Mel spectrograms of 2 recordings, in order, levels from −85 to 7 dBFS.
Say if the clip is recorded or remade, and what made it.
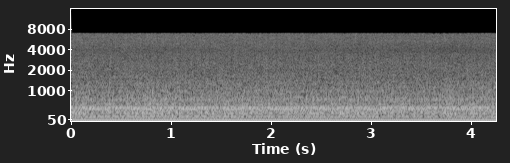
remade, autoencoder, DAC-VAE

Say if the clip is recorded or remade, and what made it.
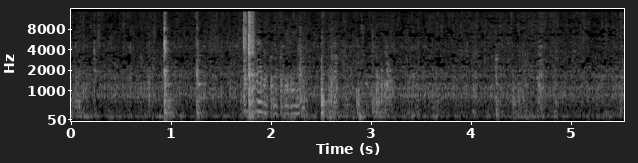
recorded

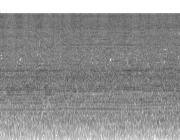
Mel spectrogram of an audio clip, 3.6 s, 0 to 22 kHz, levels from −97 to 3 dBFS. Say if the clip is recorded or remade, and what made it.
recorded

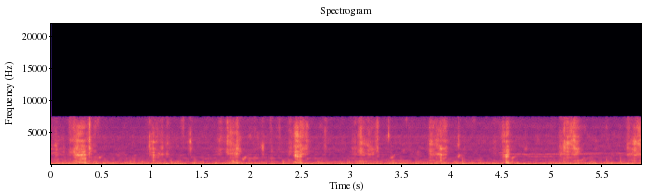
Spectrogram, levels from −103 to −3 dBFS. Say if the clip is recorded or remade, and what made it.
remade, vocoder, Vocos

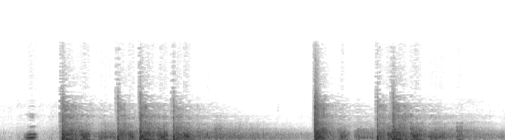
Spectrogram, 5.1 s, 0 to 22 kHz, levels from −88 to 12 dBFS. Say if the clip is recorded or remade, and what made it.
recorded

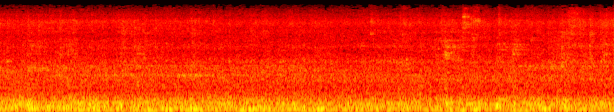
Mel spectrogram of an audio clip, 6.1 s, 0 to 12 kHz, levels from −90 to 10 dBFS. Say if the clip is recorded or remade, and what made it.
recorded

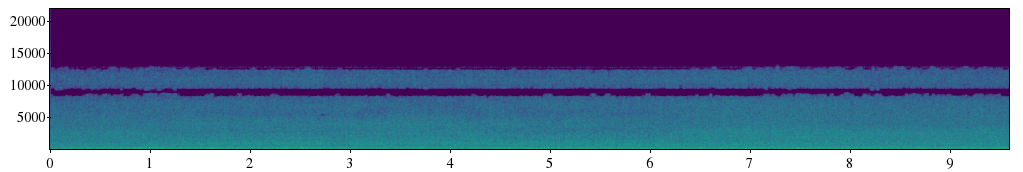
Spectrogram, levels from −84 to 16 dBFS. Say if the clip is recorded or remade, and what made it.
remade, vocoder, BigVGAN v2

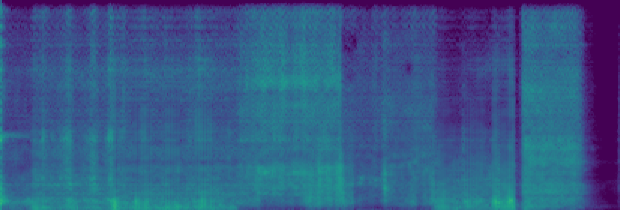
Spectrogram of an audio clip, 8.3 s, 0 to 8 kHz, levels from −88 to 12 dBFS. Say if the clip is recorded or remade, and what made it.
remade, vocoder, Vocos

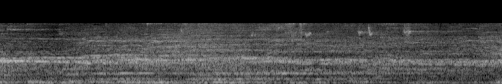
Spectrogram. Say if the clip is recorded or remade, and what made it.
recorded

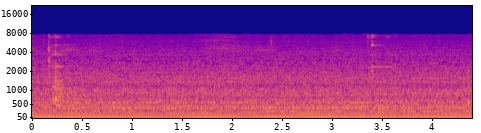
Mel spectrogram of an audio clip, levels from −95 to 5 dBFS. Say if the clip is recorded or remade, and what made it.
recorded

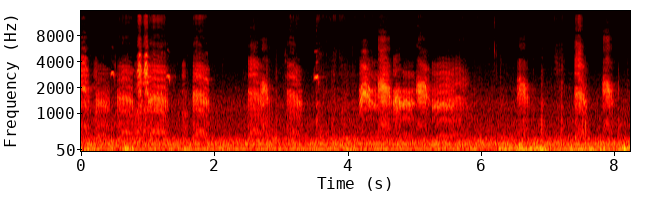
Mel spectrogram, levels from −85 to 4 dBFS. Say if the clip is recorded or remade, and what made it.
remade, vocoder, Vocos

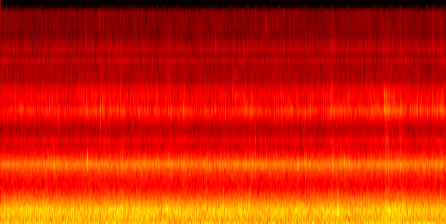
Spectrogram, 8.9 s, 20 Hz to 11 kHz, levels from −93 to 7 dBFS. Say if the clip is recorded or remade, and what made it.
remade, vocoder, Vocos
